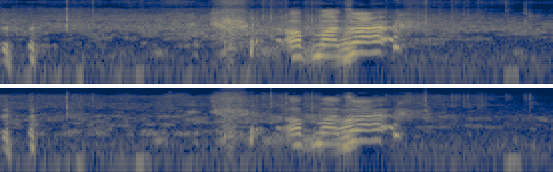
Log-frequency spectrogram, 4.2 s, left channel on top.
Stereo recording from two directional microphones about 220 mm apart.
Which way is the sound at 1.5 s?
5° right (ahead or behind).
